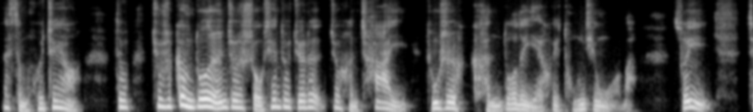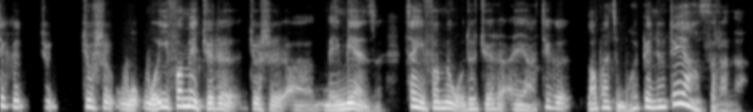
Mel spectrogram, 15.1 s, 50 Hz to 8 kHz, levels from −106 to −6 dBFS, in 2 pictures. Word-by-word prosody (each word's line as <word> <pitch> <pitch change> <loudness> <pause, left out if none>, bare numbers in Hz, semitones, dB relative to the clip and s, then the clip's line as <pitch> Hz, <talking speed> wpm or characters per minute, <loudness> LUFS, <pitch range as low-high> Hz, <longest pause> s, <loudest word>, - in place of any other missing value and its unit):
哎， 170 - -3
怎 110 -9 -2
么 95 - -6
会 140 - -3
这 175 +7 0
样？ 115 -10 -2 0.3
对 185 - +1
吧， 170 - -9 0.2
就 205 - +1
是 190 - +3
更 210 -2 +7
多 195 +2 +9
的 170 - +7
人 155 +3 +4
就 180 0 +1
是 170 - 0
首 110 -8 -1
先 190 +7 0
都 185 -1 0
觉 170 0 0
得 170 -2 -1
就 165 -3 -5
很 105 -8 -6
诧 150 +6 -3
异， 105 +2 -5 0.2
同 150 +1 +3
时 150 -1 +3
很 100 -1 -5
多 135 +2 0
的 120 - +2
也 95 -3 -3
会 110 - -6
同 115 +4 -4
情 110 -6 -3
我 80 - -12
嘛。 - - -14 0.4
所 165 - +1
以 160 -6 +2 0.4
这 220 - -1
个 185 -2 -2 0.2
就 - - -8 0.3
就 190 - +2
是 160 0 -2
我 125 -4 -1
我 140 -1 +4
一 180 - +4
方 205 +5 +4
面 195 -5 +6
觉 145 - +2
着 140 -2 -2
就 140 - 0
是， 115 -5 -4
呃， 115 0 -11
没 115 0 -2
面 130 -6 +5
子， 95 +4 -18 0.2
再 195 - +3
一 165 - +4
方 160 +4 0
面 155 -2 +3
我 105 - -2
就 135 - -1
觉 135 0 -4
着， 130 - -4
哎 130 - -8
呀， 120 0 -5
这 185 - -5
个 150 -3 -3 0.2
老 135 - -2
板 170 +3 -1
怎 105 - -3
么 95 - -5
会 150 - -2
变 175 +3 +1
成 185 +1 +2
这 270 +8 +2
样 230 - +4
子 100 -3 -10
了 85 +1 -13
呢？ 80 - -22
140 Hz, 320 characters per minute, -24 LUFS, 115-170 Hz, 0.4 s, 多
